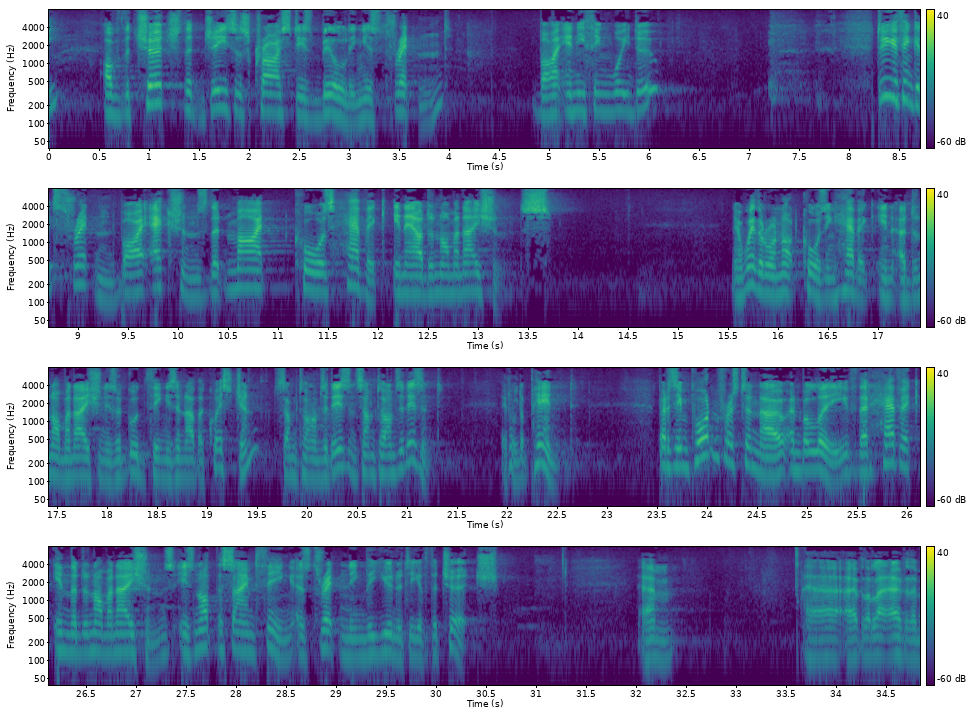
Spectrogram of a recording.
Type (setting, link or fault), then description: setting, live audience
